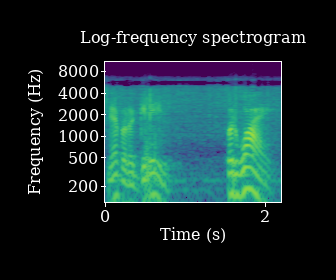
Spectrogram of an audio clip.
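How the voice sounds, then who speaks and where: An actor playing an earnest, grateful young miner turned scholar, speaking solemnly and haltingly in formal phrases in a radio drama. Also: male voice, medium pitch, expressive, a little hiss or hum, close to an everyday voice. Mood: hurt, bewildered. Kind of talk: 1950s radio drama acting. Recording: muffled vintage radio recording.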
